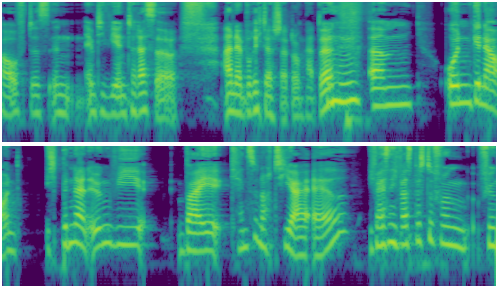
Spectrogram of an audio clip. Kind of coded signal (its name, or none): none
